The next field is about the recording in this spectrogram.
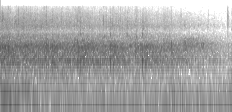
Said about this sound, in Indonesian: Tepuk tangannya pula yang paling meriah buat Tuhan kita.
